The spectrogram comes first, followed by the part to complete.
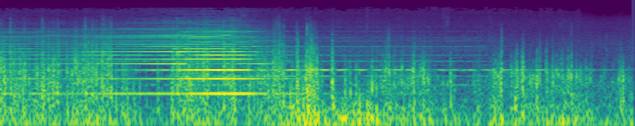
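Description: A fiddle's last held note fading out a little over three seconds in, over wind rumbling and crackling on the microphone, which carries on alone afterwards.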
